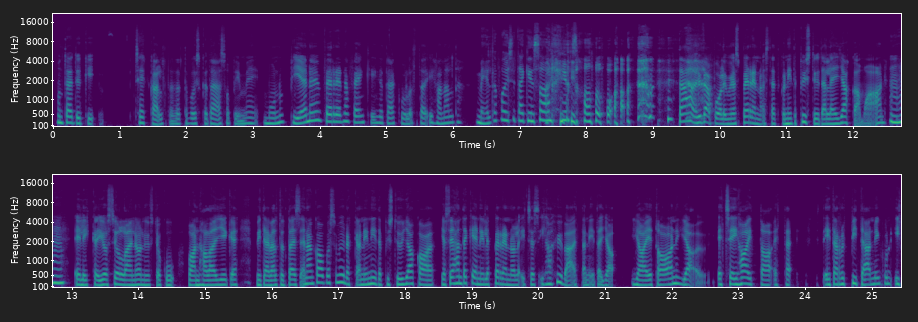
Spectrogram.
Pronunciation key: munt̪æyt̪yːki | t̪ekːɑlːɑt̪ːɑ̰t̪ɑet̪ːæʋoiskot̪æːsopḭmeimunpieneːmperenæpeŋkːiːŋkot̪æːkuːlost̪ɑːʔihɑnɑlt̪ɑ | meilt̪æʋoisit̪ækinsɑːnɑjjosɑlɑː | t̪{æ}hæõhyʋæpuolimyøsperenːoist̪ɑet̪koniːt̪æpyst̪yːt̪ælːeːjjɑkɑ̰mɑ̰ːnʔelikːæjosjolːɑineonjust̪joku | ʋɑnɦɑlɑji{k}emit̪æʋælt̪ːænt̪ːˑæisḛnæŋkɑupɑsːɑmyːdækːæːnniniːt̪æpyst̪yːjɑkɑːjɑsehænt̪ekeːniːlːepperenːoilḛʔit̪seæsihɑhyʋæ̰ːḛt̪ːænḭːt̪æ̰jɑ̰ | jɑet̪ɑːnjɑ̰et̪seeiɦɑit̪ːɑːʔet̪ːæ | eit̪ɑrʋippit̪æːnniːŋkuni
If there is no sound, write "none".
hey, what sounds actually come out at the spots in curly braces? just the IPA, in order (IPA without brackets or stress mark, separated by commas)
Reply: æː, k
